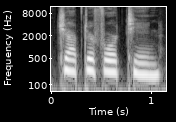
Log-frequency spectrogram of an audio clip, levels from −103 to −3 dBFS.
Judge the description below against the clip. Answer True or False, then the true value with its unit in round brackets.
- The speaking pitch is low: False (205 Hz)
